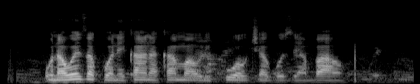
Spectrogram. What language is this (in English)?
Swahili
